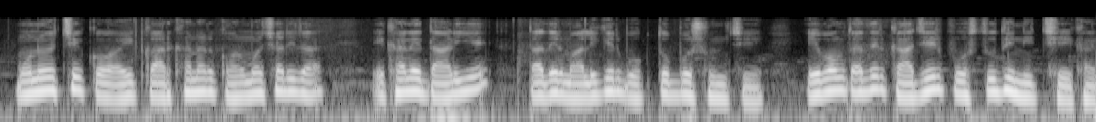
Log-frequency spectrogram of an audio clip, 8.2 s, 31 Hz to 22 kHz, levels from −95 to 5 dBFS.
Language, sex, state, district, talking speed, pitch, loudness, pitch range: Bengali, male, West Bengal, Jalpaiguri, 115 wpm, 140 Hz, -15 LUFS, 125-160 Hz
